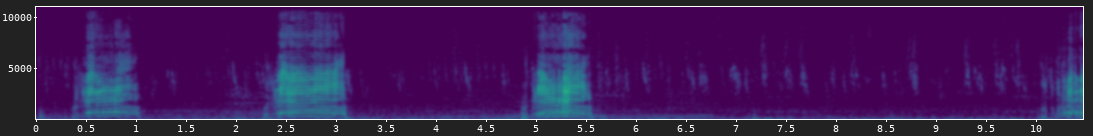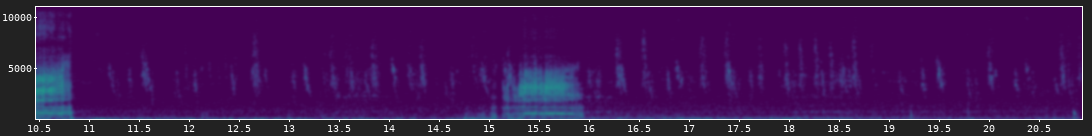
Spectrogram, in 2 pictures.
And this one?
Gout, Korea, Sound
Gout, Korea, Sound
